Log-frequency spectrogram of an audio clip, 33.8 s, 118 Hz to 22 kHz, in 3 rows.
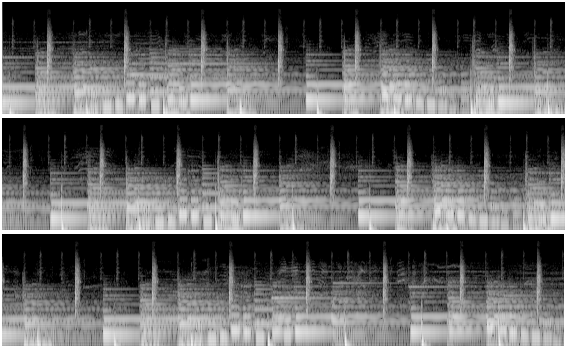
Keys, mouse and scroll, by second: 2.1 g, 2.8 click, 3.3 shift+click, 3.9 shift+click, 4.4 shift+click, 5.0 shift+click, 5.6 s, 8.0 click, 8.6-9.1 scroll up 2, 9.2 click, 9.4 g, 10.2 double click, 10.3 click, 10.3 g, 10.5 double click, 11.0 double click, 11.1 click, 11.2 g, 11.6 click, 12.2 click, 12.3 g, 12.5 double click, 13.2 double click, 13.2 click, 13.3 g, 14.1 click, 14.4 double click, 14.5 click, 14.8 g, 15.5 click, 16.1 g, 16.5 double click, 17.1 g, 17.5 double click, 18.1 g, 18.5-20.2 drag, 20.2-20.6 scroll down 2, 20.6-21.7 shift+middle drag, 21.7-26.1 shift+drag, 26.1 shift+d, 27.1 click, 28.3 KP_1, 29.0 g, 29.3 z, 31.3 click, 32.9 g, 32.9 g.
